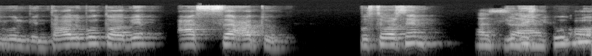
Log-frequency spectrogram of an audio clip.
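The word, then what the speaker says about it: الساعة: আচ্ছা সবাই মনে রাখবেন, শুধু ঘড়ির উচ্চারণ করতে হবে যে আস-সাআতু, বুঝতে পারছেন?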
